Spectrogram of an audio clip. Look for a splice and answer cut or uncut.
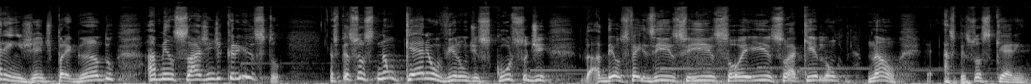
uncut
